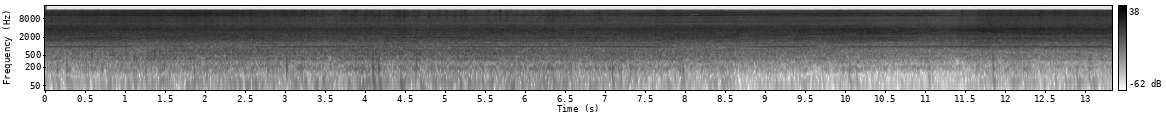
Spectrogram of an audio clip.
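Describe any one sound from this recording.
Small bits of debris rattle and crackle as they are sucked up.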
